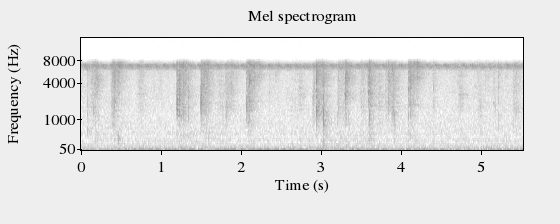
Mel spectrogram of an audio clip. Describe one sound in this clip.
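Paper cards rustle and flick as they are shuffled.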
